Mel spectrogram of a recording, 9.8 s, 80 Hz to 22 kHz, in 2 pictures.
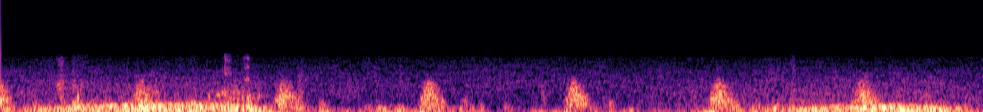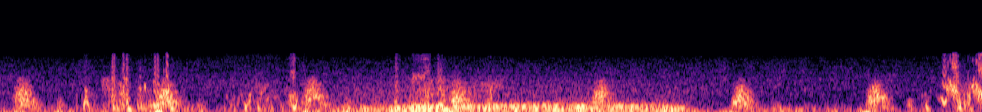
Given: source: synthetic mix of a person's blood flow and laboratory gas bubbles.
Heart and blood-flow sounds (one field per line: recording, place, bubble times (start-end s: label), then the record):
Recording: Doppler ultrasound of blood flow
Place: subclavian vein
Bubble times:
0.27-0.44 s: bubbles
0.77-0.82 s: bubbles
0.85-1.32 s: bubbles
5.27-5.85 s: bubbles
6.03-6.49 s: bubbles
6.86-7.44 s: bubbles
7.67-7.87 s: bubbles
9.49-9.83 s: bubbles
From the record:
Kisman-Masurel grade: 221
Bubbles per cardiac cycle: several, 3 to 8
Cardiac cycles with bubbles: 10 to 50%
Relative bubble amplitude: barely perceptible (0.100 to 0.250)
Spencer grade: 2 (many but less than half of the cardiac periods contain bubble signals, singularly or in groups)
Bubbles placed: anywhere in the cardiac cycle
